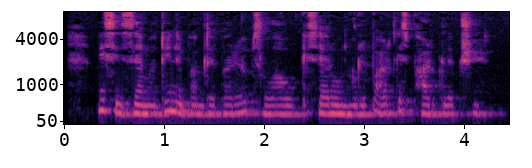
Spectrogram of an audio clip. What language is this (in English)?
Georgian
